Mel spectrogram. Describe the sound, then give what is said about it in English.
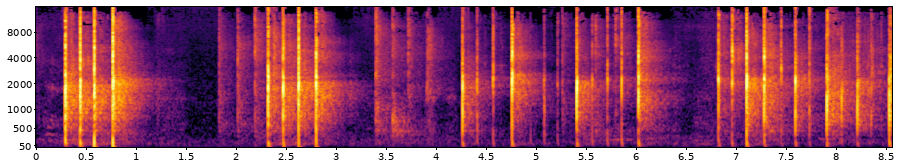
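Someone claps out the rhythm of Beethoven's Fifth: loud, sharp hand claps in short repeated bursts of three or four, each group followed by a brief pause. “I'm going to clap a well-known rhythm, see who the first person is to get it.”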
